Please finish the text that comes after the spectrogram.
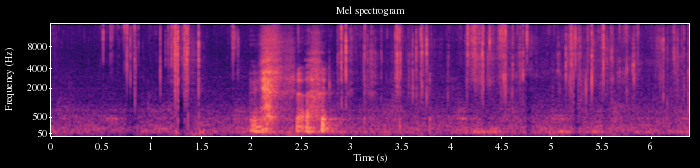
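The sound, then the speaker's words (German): A candy wrapper is slowly unwrapped, giving a long stretch of sharp, irregular crinkling and crackling that swells into louder bursts midway, then continues in smaller rustles, with no one talking. “Ihr merkt also, wenn man langsamer einen Bonbon auspackt, dann wird es nicht leiser, sondern einfach es ist länger laut.”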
